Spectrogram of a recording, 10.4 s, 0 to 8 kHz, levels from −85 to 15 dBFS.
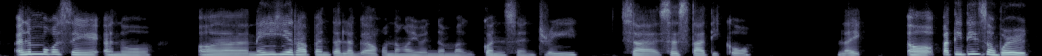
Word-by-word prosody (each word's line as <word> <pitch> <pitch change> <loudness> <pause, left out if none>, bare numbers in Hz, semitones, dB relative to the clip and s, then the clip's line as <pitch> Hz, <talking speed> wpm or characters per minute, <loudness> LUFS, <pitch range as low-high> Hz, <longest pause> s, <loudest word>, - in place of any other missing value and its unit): Alam 320 +3 +5
mo 315 - +1
kasi, 270 -6 0
ano, 210 -1 -4 0.5
ah, 215 -2 0
nahihirapan 260 -4 +2
talaga 205 -1 -2
ako 200 - -9
na 195 0 -7
ngayon 190 -1 -7
na 190 - -8
mag-concentrate 195 +3 -6 0.4
sa 195 -4 0
sa 220 - 0
study 205 -1 0
ko. 210 +3 -5 0.9
LIke, 205 -2 -3 0.4
ah, 220 -1 +5
pati 270 +3 +5
din 345 +3 +3
sa 310 -4 +5
work 255 -1 +6
215 Hz, 125 wpm, -24 LUFS, 200-260 Hz, 0.9 s, work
